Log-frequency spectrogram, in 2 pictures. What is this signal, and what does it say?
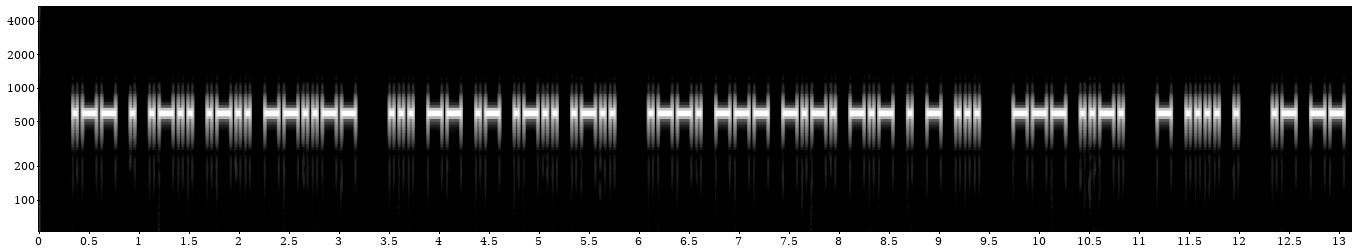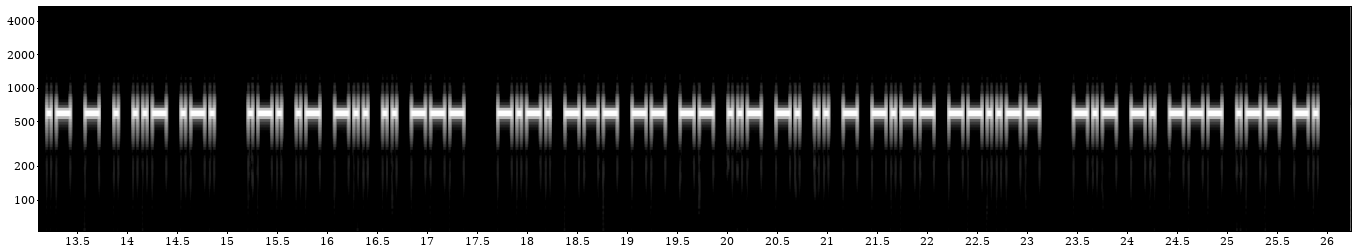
Morse code, heard as a keyed tone, about 25 wpm, 600 Hz. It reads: WELL, SMALL POCKETS OF THE AMATEUR RADIO COMMUNITY, KNOWN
